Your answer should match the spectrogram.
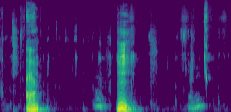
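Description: chewing and crunching

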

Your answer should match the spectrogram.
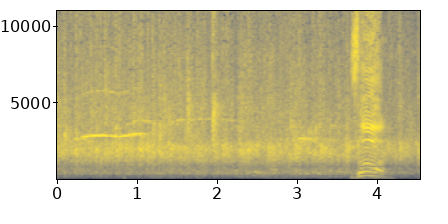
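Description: audience applause

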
